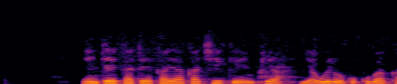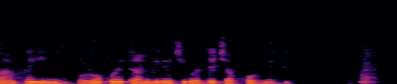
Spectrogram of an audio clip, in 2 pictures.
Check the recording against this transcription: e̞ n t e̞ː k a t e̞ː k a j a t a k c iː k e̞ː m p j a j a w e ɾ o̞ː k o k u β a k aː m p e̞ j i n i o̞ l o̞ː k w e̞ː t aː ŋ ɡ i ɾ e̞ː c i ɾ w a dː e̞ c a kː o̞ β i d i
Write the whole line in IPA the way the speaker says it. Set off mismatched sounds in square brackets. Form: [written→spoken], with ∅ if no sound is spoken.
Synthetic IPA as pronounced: e̞ n t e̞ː k a t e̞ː k a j a [t→k] a [k→∅] c iː k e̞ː m p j a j a w e ɾ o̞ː k [o→u] k u β a k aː m p e̞ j i n i o̞ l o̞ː k w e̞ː t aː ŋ ɡ i ɾ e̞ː c i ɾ w a dː e̞ c a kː o̞ [β→v] i d i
